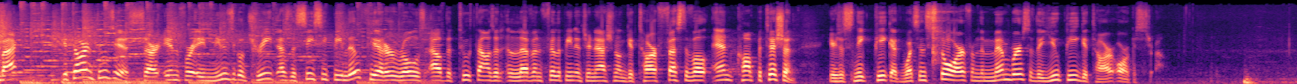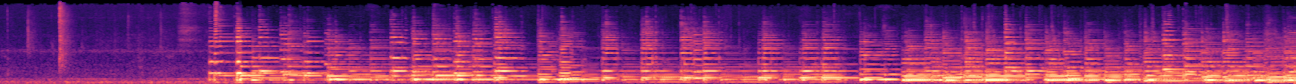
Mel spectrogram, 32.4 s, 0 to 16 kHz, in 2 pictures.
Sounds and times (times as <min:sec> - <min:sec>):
Acoustic guitar: 0:00.0 - 0:05.6, 0:18.7 - 0:32.4
Strum: 0:00.0 - 0:05.6, 0:18.8 - 0:32.4
Speech: 0:00.0 - 0:14.6.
